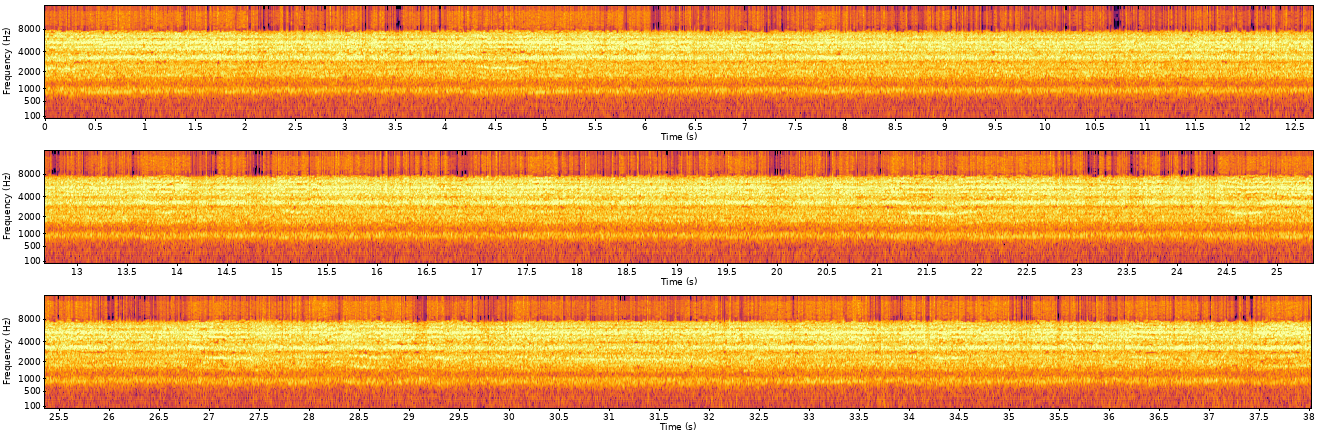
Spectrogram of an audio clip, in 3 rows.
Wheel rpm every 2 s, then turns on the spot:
230, 230, 230, 230, 230, 230, 230, 230, 230, 230, 220, 230, 230, 220, 220, 210, 220, 230, 230.
none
